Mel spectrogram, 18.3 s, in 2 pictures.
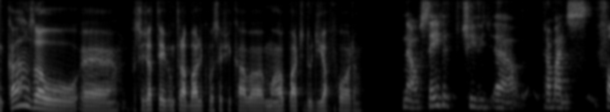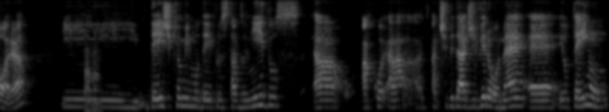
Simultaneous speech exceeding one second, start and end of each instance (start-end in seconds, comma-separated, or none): none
